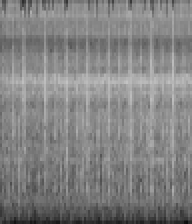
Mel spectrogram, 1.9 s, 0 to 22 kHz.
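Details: 2005 Ford F-150 with 334,000 miles: sharp ticking knock about four to five times a second, evenly timed over the engine hum; worn motor with a bad knock.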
